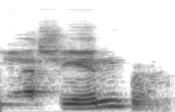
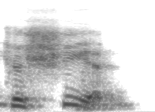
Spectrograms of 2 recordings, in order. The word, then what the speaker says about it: Kashian: No. No, it's Stay-Kashian. Because Stay-Kashian is like vacation. And I named it that in the hopes that people would name my would pronounce my name right.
